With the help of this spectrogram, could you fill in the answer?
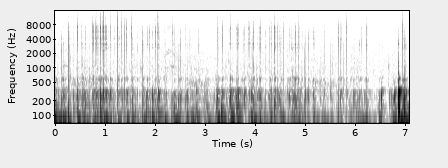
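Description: Long nails scratch and tap on the round metal mesh grille of a microphone, making a fast, steady stream of crisp clicks and scratchy patter over a low, boomy rumble. The sounds stay fairly soft and even, with one louder, sharper tap near the end.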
